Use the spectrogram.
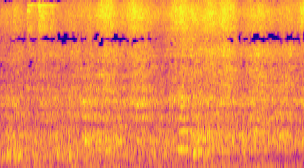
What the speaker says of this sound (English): And I think there's a DPU on this train.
